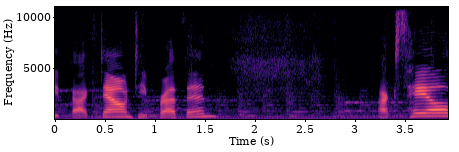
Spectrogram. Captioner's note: inhales deeply; exhales heavily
